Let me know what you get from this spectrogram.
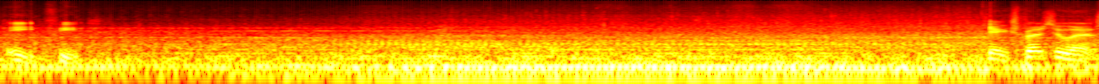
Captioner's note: suspenseful music; motor revving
